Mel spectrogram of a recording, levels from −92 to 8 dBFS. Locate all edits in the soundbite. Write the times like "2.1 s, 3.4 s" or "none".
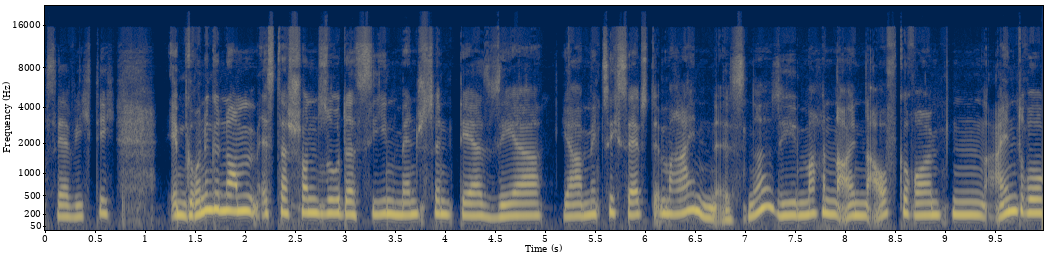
none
